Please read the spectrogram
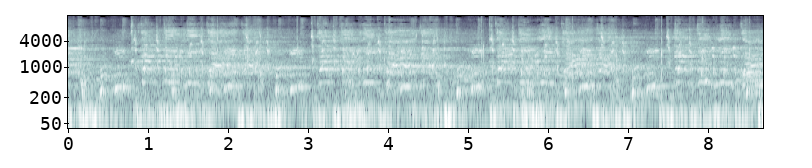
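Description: A live band playing a funky hip-hop groove: drums keeping a steady beat under bass guitar and keyboards.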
